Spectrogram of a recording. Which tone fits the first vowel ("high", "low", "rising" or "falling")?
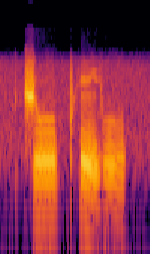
high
